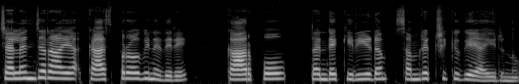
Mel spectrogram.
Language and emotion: Malayalam, neutral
